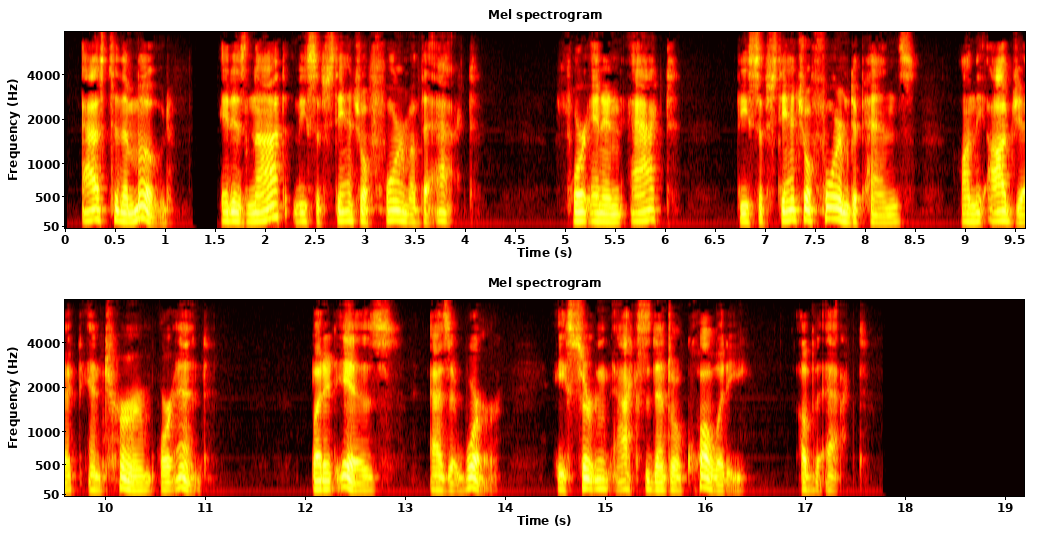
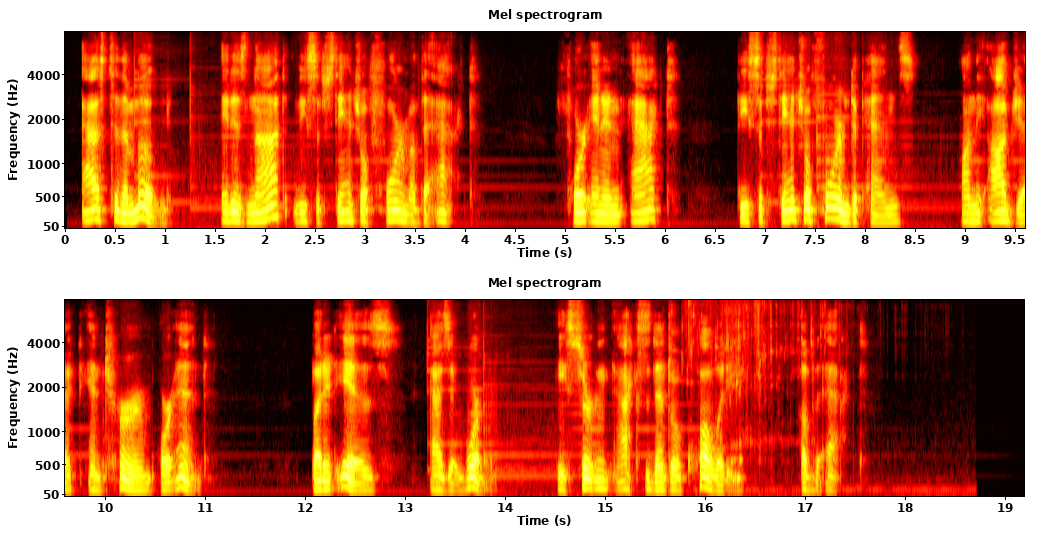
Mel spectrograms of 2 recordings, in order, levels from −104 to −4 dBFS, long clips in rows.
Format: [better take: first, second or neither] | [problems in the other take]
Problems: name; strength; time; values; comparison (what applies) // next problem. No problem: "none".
first | noise reduction (neural separator model SepFormer DNS4)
